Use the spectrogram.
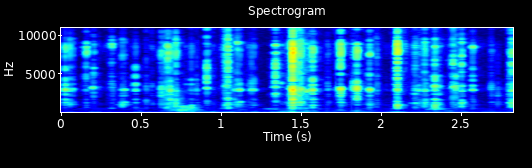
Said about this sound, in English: I actually have an Ergodox EZ here with Cherry MX black switches. I can play it for you if you'd like. Sure. Yeah. Okay. So here's me typing softly.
